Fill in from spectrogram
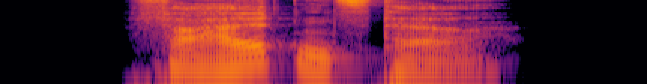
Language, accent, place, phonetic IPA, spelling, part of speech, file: German, Germany, Berlin, [fɛɐ̯ˈhaltn̩stɐ], verhaltenster, adjective, De-verhaltenster.ogg
- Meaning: inflection of verhalten: 1. strong/mixed nominative masculine singular superlative degree 2. strong genitive/dative feminine singular superlative degree 3. strong genitive plural superlative degree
